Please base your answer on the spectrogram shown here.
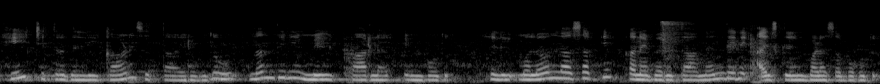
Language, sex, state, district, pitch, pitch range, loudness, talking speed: Kannada, female, Karnataka, Belgaum, 220 Hz, 200-250 Hz, -28 LUFS, 115 wpm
